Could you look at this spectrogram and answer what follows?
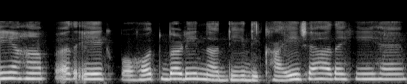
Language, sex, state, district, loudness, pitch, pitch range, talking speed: Hindi, female, Maharashtra, Gondia, -14 LUFS, 245 Hz, 215-255 Hz, 145 wpm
